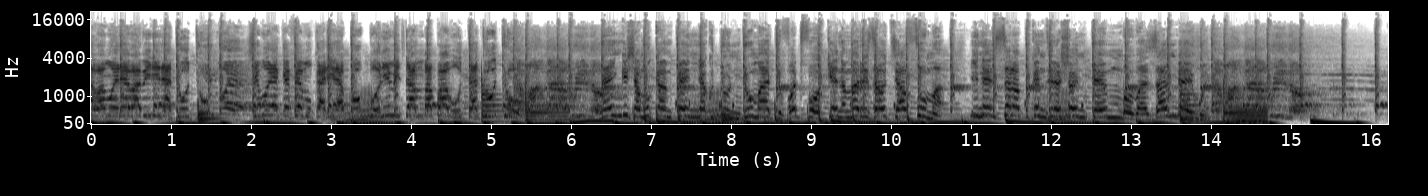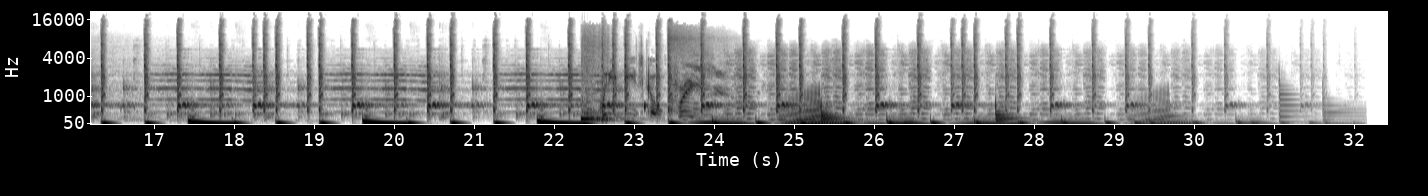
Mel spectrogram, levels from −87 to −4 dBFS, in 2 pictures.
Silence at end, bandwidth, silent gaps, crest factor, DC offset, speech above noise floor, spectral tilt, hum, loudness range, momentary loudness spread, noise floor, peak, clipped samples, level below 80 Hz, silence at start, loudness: 1.25 s; 17 kHz; none; 10 dB; under 0.1%; 37 dB; -4.5 dB/octave; none; 12 LU; 12 LU; -46 dBFS; 0 dBFS; 0.3%; -14 dBFS; 0 s; -12 LUFS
